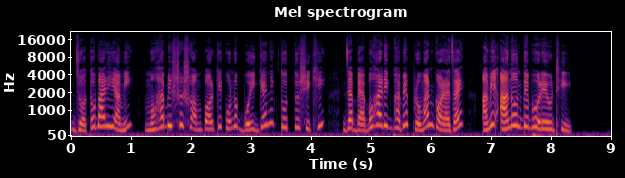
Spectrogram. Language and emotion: Bengali, happy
